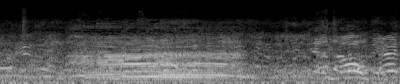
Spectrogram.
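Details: Sahiwal cattle at Raniganj market, Dinajpur, 7 April; a long, loud, harmonic moo that rises and falls over about two seconds, followed by a shorter bending call, amid constant crowd murmur.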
